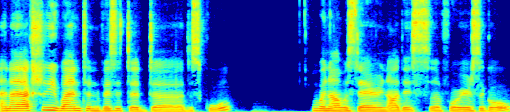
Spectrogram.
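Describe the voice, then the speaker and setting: With a Croatian accent, a woman speaks at a moderate pace in a fairly low pitch with ordinary pitch variation. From Croatia, Zagreb. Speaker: violist. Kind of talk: casual chat.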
